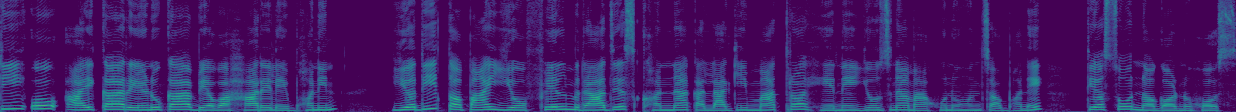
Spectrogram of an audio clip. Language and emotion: Nepali, neutral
